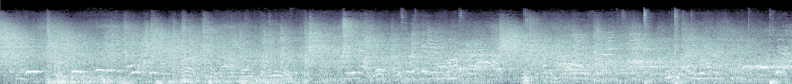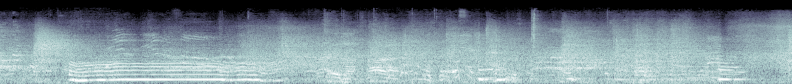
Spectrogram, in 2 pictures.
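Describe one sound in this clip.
Hockey sticks clack against a puck and against each other.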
